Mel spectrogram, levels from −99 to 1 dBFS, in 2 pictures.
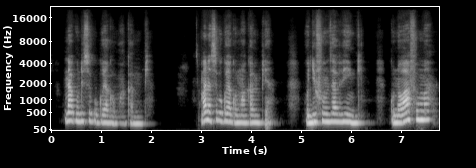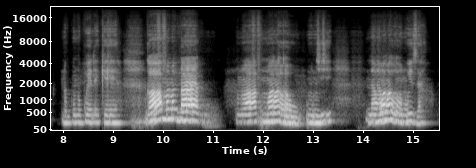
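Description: From 8.81 to 14.95 s, after "kuna wafuma na kuno", a doubled audio track appears: an equally loud copy trails about a tenth of a second behind, likely from a second capture path. Unlike echo, it never decays and switches on abruptly.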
